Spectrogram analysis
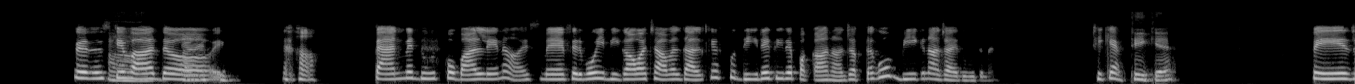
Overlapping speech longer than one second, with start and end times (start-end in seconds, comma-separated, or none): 1.1-2.4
